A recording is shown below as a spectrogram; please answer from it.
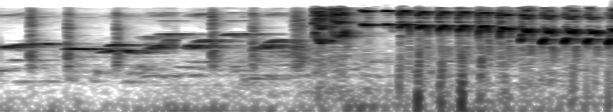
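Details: Fighting white-rumped shama singing a song rich in fill-in phrases, used for luring birds: a few mid-pitched whistled notes, then a loud run of fast, high, repeated twittering notes at about three per second.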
